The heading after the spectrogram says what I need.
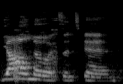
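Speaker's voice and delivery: ordinary delivery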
